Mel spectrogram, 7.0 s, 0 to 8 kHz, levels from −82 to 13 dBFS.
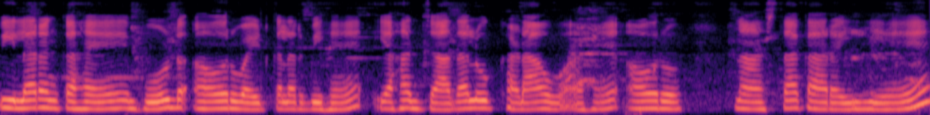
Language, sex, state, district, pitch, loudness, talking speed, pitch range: Hindi, female, Punjab, Pathankot, 185 Hz, -17 LUFS, 190 wpm, 175-195 Hz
